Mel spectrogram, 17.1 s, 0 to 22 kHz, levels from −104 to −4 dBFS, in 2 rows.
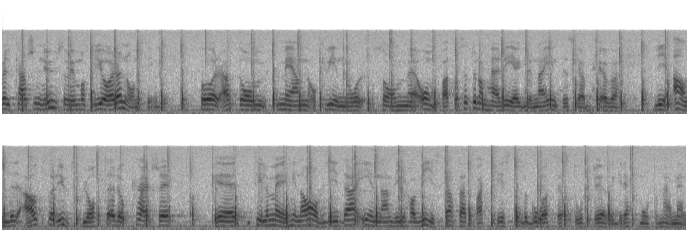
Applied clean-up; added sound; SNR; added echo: none; Run; 6 dB; none.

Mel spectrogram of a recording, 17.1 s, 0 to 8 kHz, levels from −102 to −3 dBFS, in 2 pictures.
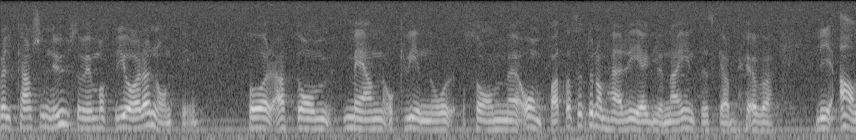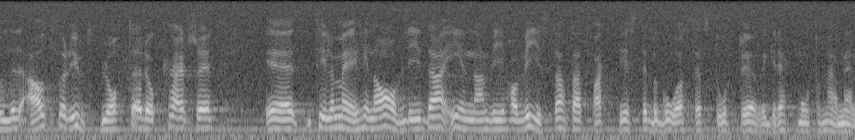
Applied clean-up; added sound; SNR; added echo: none; none; none; none.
